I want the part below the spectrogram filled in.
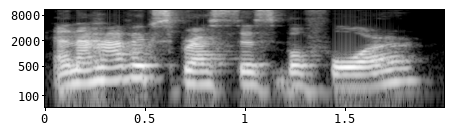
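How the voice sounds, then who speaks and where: A woman's voice: medium pitch, lively intonation, moderate pace. A woman vlogger with a congested, stuffy voice, talking frankly and emotionally to camera and swearing casually. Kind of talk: candid talk to camera.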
